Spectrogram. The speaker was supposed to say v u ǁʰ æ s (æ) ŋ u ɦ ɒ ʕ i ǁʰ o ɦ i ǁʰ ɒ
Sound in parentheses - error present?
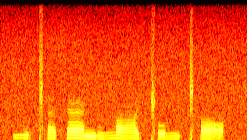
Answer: no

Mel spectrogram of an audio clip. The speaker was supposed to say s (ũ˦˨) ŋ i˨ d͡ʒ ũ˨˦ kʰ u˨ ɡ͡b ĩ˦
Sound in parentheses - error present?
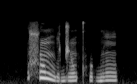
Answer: no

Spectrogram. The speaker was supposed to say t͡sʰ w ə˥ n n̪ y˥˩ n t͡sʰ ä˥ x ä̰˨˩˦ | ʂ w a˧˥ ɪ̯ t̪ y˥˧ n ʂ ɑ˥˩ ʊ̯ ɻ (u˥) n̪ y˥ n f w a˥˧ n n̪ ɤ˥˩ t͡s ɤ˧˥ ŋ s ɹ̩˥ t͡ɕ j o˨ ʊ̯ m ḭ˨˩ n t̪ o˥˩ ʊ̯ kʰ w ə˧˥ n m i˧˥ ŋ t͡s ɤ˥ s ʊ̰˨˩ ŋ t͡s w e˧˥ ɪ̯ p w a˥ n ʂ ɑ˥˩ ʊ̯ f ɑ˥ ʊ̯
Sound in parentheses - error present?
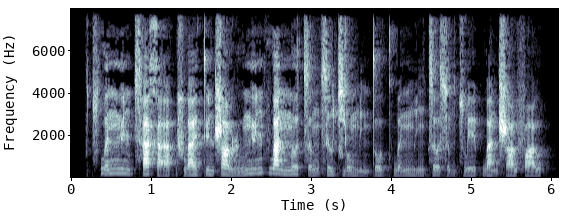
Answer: yes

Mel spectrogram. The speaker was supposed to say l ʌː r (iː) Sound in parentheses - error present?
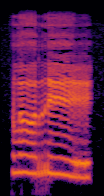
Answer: yes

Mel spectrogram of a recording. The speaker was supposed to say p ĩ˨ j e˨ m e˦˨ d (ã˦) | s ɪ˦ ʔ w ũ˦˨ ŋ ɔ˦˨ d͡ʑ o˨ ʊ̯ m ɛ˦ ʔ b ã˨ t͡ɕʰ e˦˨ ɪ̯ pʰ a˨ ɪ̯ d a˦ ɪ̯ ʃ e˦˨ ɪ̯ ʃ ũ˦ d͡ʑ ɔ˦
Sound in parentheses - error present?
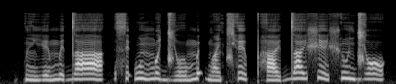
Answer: yes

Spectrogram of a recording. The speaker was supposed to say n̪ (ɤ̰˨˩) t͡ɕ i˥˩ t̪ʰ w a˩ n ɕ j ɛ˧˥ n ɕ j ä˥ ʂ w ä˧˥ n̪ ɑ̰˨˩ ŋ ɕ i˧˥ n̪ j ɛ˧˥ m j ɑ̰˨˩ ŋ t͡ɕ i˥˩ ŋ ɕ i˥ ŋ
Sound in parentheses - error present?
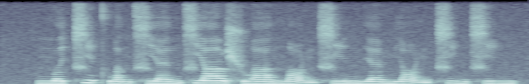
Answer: yes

